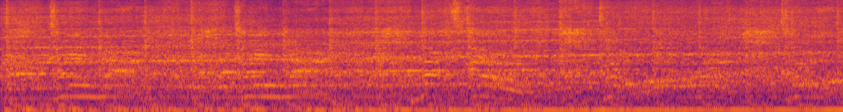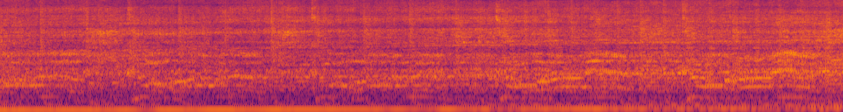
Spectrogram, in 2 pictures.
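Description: Loud electronic dance music played over a festival sound system, heard from within the crowd, with a heavy, held bass line. Crowd members yell over the music.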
